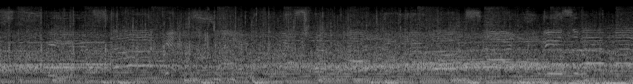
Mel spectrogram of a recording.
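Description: Background music from a TV talent show, with sustained notes holding steadily.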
